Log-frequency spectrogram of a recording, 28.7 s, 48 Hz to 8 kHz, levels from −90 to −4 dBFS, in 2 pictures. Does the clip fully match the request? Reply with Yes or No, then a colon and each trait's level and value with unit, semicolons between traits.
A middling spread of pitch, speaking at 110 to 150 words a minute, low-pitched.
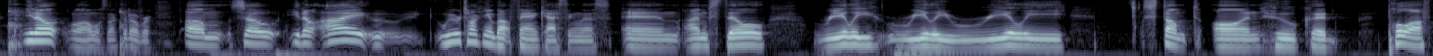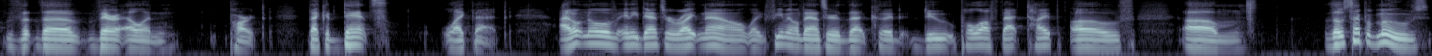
Yes: average, 3.5 semitones; average, 140 wpm; low, 120 Hz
